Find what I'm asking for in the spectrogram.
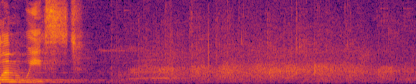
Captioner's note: applause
